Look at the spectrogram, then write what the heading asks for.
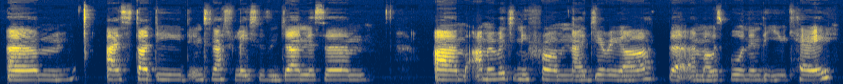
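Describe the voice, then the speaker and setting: A woman, answering interview questions over a video call in a measured way, with frequent ums. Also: medium pitch, level tone, sharp tone, poor audio. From London, UK. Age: 20s. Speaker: interview guest. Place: indoor room.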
